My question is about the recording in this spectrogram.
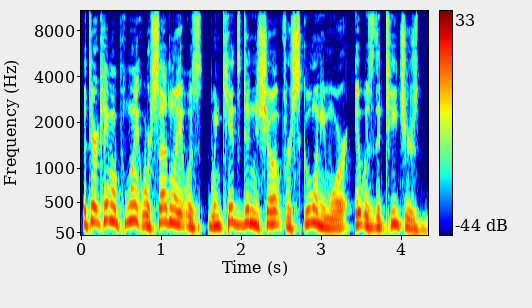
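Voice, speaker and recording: A middle-aged man hosting a casual podcast, his voice husky and breathy. His pitch swings widely as he tells stories. He acts out the people in his anecdotes. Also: lively intonation, fast talker, a little mellow. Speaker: podcast host.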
